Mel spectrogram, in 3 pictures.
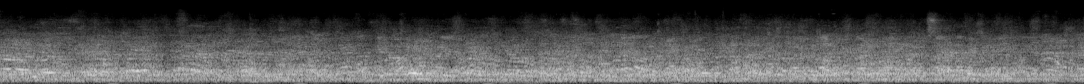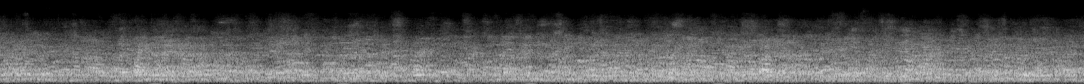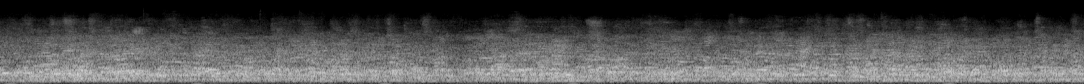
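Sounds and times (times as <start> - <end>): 
large busy bar ambience: 0.0 - 32.5.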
